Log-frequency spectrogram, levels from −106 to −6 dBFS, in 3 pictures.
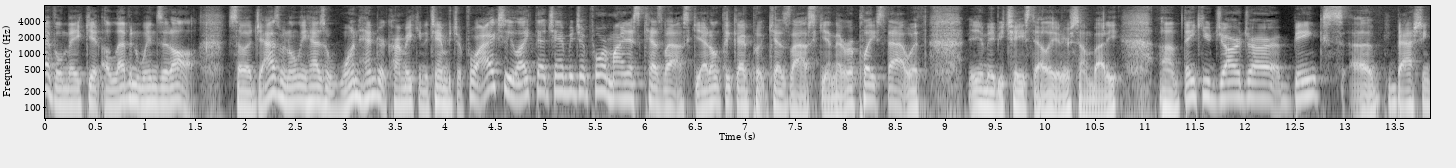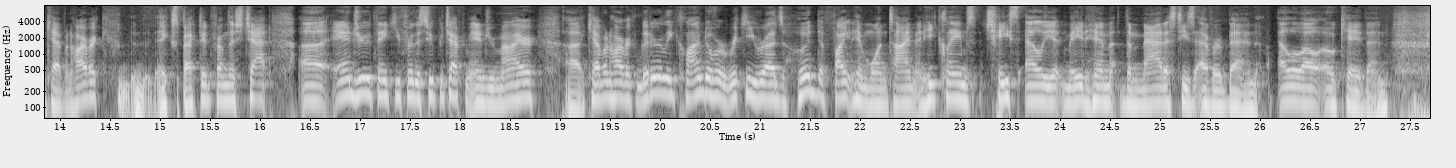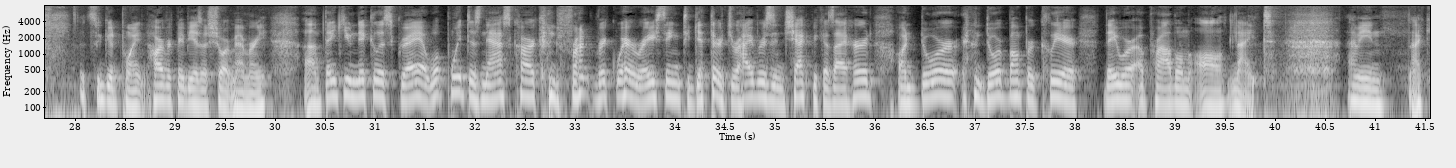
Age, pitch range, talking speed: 20-39, 110-150 Hz, 210 wpm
